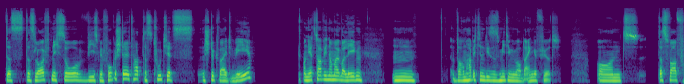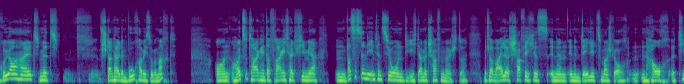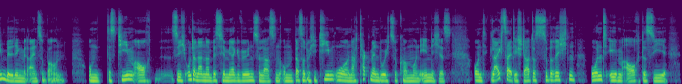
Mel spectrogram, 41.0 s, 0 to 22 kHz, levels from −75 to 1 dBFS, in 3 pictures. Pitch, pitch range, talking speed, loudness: 125 Hz, 115-140 Hz, 170 wpm, -19 LUFS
